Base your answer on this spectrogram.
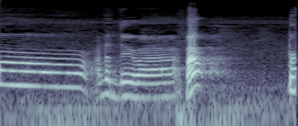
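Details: A dog gives a long, steady, harmonic howl-like tone that dips sharply in pitch, then a second level tone, followed by two short abrupt noises; a person says "oh oh" just before.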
